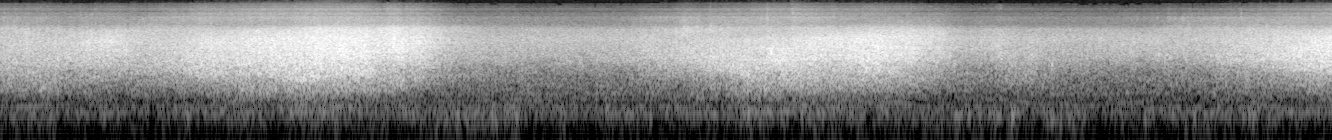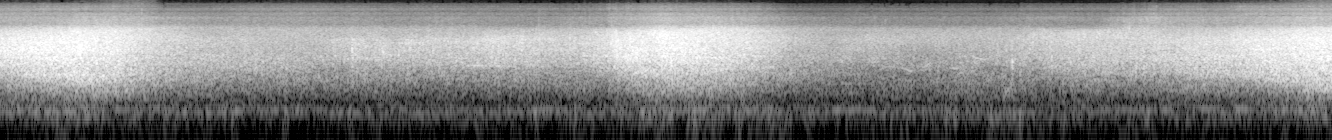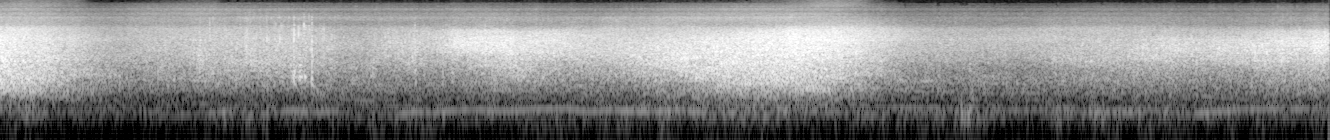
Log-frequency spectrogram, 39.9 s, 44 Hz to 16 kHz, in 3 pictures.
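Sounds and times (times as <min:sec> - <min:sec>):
waves breaking on a beach: 0:00.0 - 0:39.9.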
